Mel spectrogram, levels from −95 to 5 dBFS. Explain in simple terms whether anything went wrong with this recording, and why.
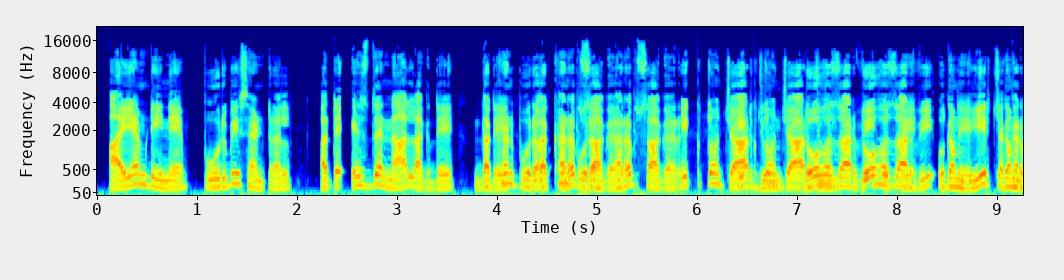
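Something did go wrong. From 3.9 s, just after "ਇਸ ਦੇ ਨਾਲ ਲਗਦੇ", a doubled audio track appears: a second copy of the speech plays about half a second behind the first, at roughly the same loudness, and continues to the end. The copy comes in abruptly and sounds just as clean as the original, with no fade or room sound. The likely cause is the same signal being captured twice, once through a slower path.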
